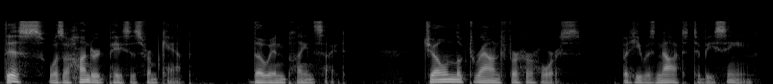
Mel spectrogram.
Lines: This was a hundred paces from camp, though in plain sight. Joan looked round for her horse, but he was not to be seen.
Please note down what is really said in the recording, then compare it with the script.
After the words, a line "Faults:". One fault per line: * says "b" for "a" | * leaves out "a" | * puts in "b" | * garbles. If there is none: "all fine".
This was a hundred paces from camp, though in plain sight. Joan looked round for her horse, but he was not to be seen.
Faults:
all fine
